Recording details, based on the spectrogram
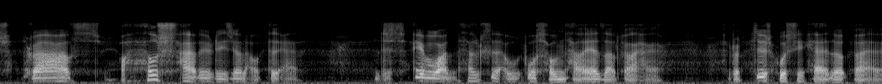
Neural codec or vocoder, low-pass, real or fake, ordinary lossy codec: autoencoder, 22.05 kHz, a latent of 192 numbers a frame, VITS, trained on many speakers; 7.2 kHz; fake; none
